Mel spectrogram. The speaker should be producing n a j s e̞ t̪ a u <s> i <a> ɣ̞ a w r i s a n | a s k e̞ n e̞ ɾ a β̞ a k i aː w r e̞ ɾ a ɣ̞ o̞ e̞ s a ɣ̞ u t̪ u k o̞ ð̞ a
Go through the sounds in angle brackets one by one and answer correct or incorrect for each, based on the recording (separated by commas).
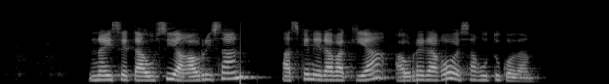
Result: correct, correct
